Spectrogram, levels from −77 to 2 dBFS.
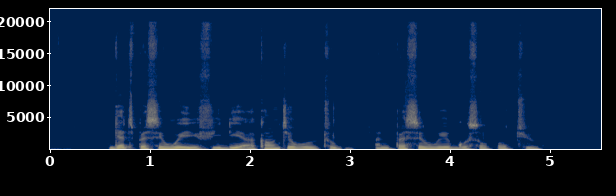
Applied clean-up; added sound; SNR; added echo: neural mask model Resemble Enhance denoiser.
